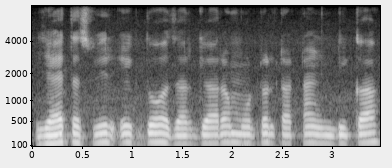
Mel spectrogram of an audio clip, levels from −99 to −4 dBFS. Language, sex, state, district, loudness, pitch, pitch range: Hindi, male, Haryana, Charkhi Dadri, -19 LUFS, 130 Hz, 125-135 Hz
